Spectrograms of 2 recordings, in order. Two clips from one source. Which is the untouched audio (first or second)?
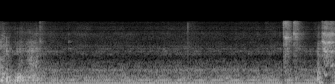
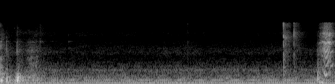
second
